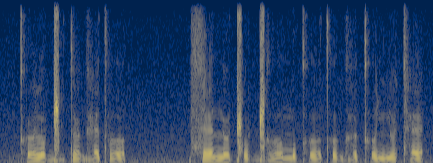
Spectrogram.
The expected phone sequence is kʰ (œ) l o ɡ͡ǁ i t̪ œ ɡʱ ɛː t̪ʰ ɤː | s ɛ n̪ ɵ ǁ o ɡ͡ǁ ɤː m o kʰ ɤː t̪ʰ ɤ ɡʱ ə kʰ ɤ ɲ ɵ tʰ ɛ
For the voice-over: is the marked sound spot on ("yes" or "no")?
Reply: no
